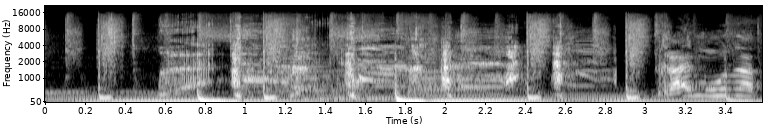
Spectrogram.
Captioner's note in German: würgen, husten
